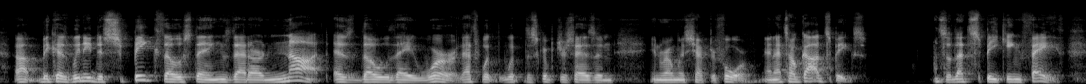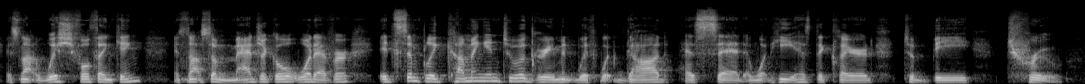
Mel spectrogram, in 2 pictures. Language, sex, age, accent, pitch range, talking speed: English, male, 50-69, American, 105-135 Hz, 170 wpm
